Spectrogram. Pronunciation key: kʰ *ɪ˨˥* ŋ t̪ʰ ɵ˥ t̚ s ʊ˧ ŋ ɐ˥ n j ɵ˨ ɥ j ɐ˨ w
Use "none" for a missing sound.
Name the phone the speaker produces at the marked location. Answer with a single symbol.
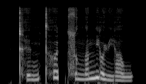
ɪ˨˥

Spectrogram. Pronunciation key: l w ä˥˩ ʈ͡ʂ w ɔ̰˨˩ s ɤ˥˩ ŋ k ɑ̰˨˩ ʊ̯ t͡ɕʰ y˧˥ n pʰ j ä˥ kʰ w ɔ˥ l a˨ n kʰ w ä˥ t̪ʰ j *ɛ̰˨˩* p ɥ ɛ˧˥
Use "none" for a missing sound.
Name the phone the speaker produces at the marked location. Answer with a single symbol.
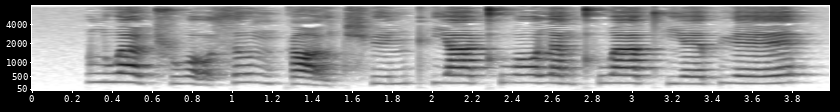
ɛ˧˥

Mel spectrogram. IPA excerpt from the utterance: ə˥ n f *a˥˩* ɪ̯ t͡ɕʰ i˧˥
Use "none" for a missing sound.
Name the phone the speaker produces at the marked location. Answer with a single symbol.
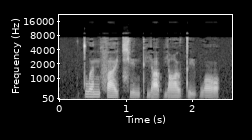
a˥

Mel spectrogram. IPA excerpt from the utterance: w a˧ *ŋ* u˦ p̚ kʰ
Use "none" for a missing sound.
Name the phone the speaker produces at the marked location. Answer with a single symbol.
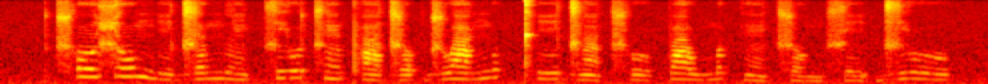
ŋ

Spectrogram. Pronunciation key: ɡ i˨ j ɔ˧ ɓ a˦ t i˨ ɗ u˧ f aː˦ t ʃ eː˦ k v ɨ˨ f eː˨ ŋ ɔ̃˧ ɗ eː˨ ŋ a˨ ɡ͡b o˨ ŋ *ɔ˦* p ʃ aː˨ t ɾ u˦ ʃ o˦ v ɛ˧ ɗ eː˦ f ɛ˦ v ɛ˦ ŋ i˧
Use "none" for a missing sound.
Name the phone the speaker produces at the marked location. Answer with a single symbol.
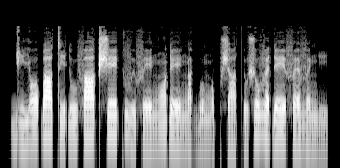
ɔ˨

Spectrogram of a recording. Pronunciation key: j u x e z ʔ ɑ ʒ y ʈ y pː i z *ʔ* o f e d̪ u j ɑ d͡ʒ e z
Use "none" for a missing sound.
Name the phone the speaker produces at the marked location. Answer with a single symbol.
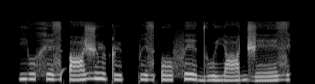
ʔ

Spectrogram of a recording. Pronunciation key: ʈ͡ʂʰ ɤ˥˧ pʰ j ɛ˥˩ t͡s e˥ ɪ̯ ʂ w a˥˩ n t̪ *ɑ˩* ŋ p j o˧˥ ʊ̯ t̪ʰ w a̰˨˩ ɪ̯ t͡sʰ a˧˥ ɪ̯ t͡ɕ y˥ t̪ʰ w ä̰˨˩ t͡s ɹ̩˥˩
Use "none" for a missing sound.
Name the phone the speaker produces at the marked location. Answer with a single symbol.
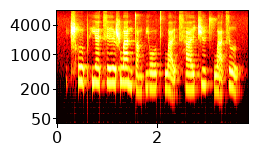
ɑ˩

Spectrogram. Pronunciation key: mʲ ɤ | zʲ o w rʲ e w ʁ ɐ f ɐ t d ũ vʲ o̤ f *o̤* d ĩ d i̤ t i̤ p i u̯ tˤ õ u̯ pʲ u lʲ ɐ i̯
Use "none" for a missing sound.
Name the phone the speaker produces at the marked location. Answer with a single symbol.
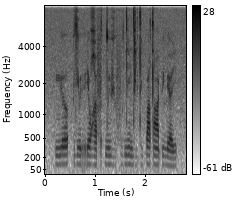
o̤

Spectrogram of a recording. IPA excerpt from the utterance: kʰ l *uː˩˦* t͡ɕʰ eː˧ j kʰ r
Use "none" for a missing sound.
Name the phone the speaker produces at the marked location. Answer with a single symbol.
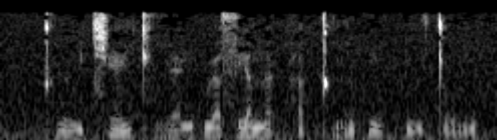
ɯː˩˦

